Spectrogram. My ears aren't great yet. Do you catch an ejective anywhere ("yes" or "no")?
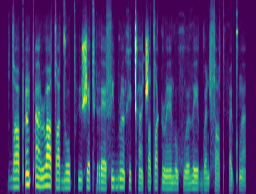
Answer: yes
